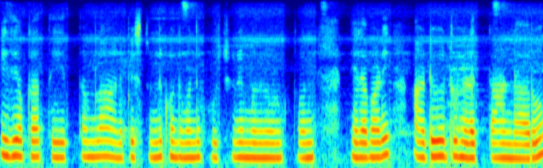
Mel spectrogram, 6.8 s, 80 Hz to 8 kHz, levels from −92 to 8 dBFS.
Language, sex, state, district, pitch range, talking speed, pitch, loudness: Telugu, female, Andhra Pradesh, Guntur, 210-225 Hz, 140 wpm, 215 Hz, -17 LUFS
